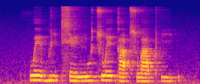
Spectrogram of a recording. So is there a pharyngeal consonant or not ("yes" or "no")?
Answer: no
